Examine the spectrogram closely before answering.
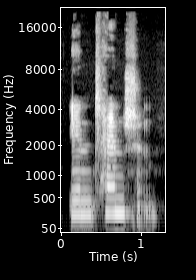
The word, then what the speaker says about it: intention: 3 syllables, and you need to say the 10 in the middle. Intention.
